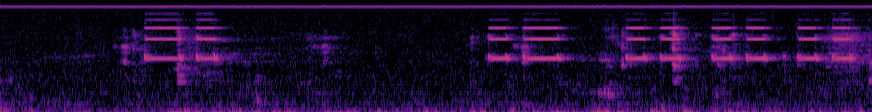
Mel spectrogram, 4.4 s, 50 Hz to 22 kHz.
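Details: 1963-64 GE AM/FM radio model T238B, multimeter on continuity probing the tuning capacitor rotor; short high beeps repeat on each touch, so the tuning capacitor has a short that must be cleaned up before continuing.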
